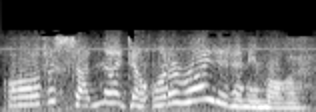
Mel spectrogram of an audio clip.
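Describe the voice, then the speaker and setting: A woman's voice: high voice, very animated, quick pace. An actress playing an adoring, breathless young woman student in a radio drama, with a gushing, hesitant delivery. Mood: dazed. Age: young adult. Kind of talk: 1970s radio drama acting. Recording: dull 1970s radio broadcast, music behind.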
